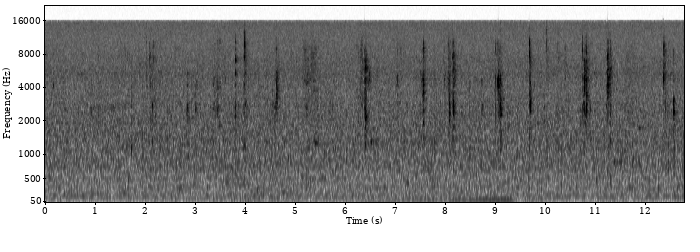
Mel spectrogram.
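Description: Close-miked eating: wet chewing and biting of sweet chili octopus and rice, heard as irregular sharp mouth clicks and smacks over a steady hiss, busiest in the middle of the stretch.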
